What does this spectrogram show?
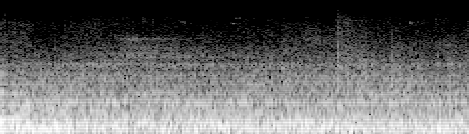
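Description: A Paris metro train rumbles underground in a steady, loud, low roar with a faint metallic rattle, holding constant for a couple of seconds with no voices.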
